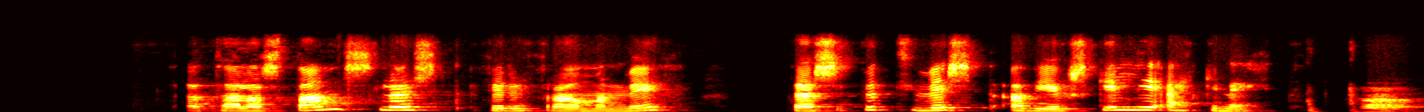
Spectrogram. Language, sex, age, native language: Icelandic, female, 30-39, Icelandic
